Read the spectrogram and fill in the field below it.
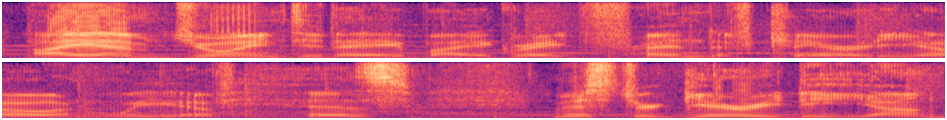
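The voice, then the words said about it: Hoarse voice. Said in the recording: “A little hoarse today. ... laryngitis”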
